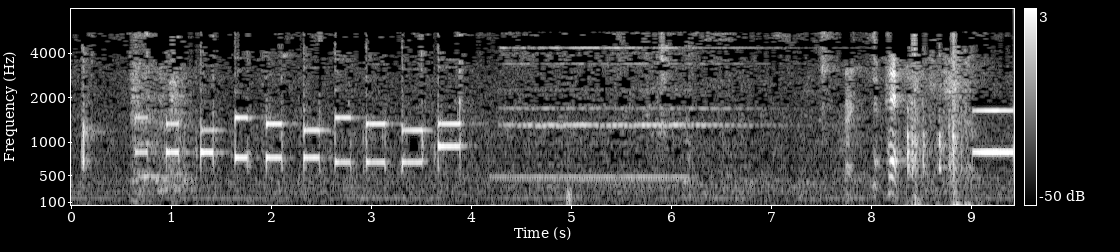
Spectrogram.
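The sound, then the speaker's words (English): A quick, even run of about ten telephone keypad tones beeps out as a number is dialed, followed by a steady held tone over faint line hiss. “Why don't you dial them in the regular way just to show the dialing, and then, just use the phone and show the dialing first just to...”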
